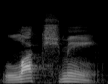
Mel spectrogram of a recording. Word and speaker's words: Lakshmi: annual chore Happy Diwali I brought you a lamb lock shimmy Lakshmi Lakshmi Lakshmi leukemia wait what when's deepavali is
